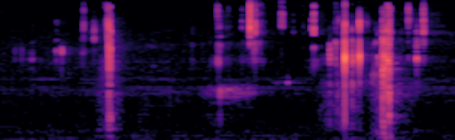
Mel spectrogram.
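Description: Crunchy chewing and biting while eating a large ice cream, heard as a few sharp, faint bites with softer munching between them, and no talk.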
